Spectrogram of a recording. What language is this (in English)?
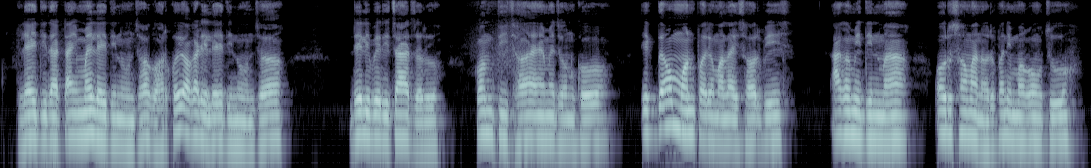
Nepali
